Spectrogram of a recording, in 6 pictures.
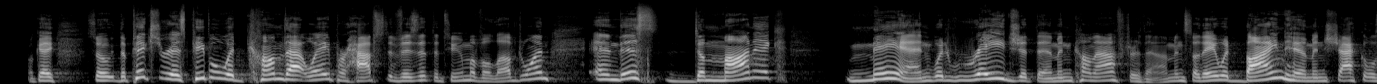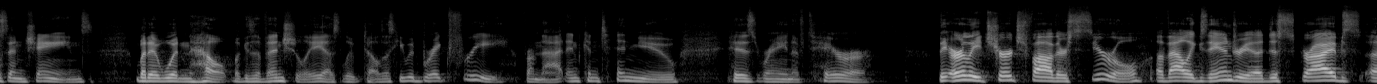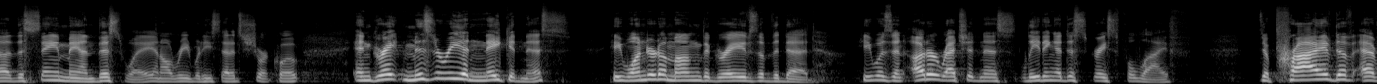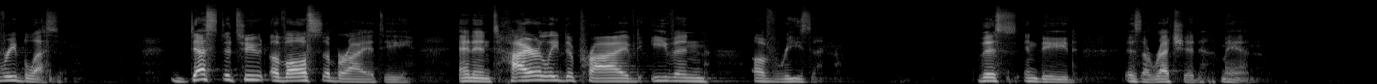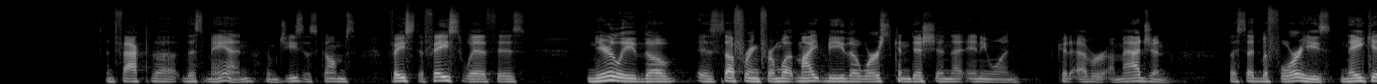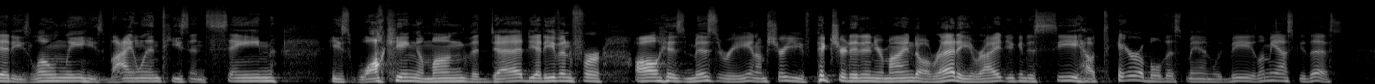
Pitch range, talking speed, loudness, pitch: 135-180 Hz, 150 wpm, -24 LUFS, 150 Hz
